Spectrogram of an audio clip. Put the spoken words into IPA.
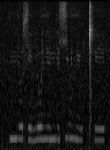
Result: nʲ o˧ s ɪ˨ n o˧ lʲ ɵ˧ nʲ ɵ˧ sʲ u˦ lʲ u˧ ǀʰ ɪ˦

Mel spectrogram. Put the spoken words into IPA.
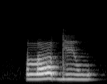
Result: l ɔ d y w

